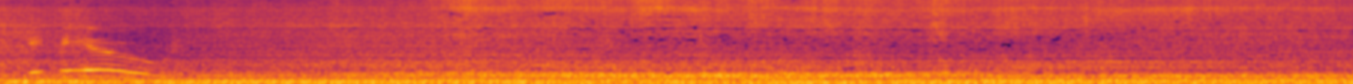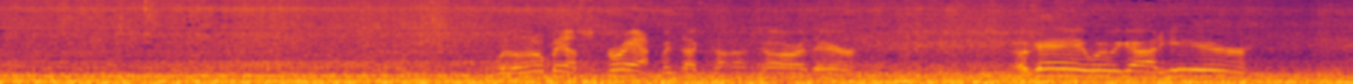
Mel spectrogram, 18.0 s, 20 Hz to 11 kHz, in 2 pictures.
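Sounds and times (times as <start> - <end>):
diesel locomotive rumble: 0.0 - 18.0
rolling freight cars: 0.0 - 18.0.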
